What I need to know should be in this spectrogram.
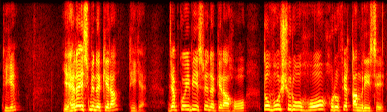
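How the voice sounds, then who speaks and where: A man's voice: sits high, animated, normal speed. A man teaching a recitation class, patient and repetitive, who asks questions and answers them himself. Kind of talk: explanatory recitation lesson.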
